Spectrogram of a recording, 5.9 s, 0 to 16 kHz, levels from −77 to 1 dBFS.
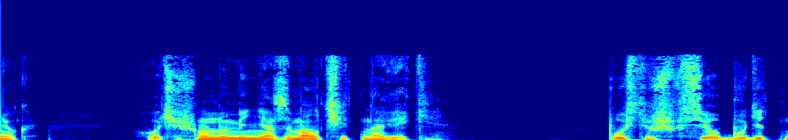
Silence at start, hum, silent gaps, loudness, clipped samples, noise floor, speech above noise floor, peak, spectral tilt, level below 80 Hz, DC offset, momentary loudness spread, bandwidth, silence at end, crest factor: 0 s; none; 0.93-0.97 s, 4.39-4.54 s; -18 LUFS; under 0.1%; -75 dBFS; 58 dB; -2 dBFS; -6.5 dB/octave; -32 dBFS; under 0.1%; 11 LU; 10 kHz; 0 s; 18 dB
